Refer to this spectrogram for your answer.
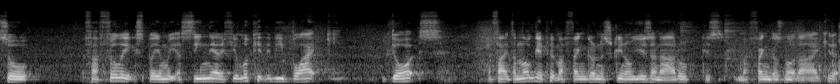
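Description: With a strong Scottish accent and light background noise, a man at a medium pitch speaks at a very fast pace with fairly even intonation. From Scotland, Ayrshire; Scotland. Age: 30s. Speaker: sheep farmer and vlogger. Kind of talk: farm vlog tutorial. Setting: on the farm, scanning sheep. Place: farm machine.

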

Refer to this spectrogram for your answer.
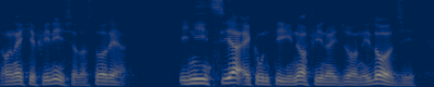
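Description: On a very clean recording with a silent background, a man talks at a moderate pace with a medium pitch and lively intonation. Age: 60s. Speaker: paint distributor owner. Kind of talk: testimony.

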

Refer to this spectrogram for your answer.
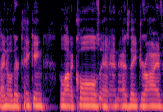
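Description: A man with a fairly high pitch speaks at a moderate pace in a somewhat breathy, monotone, flat way. The background is quiet. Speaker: council member. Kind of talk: council meeting report. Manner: quiet, low-volume speaking.

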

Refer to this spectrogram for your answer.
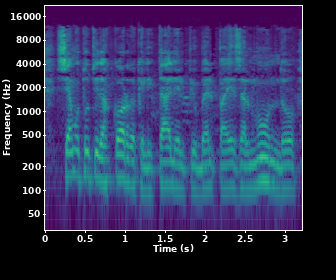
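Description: Amid light background noise, a man talks at a very fast pace with a medium pitch and ordinary pitch variation. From Italy, Bologna; Italy. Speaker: psychologist and life coach; life coach. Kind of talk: interview. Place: home room. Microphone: webcam.

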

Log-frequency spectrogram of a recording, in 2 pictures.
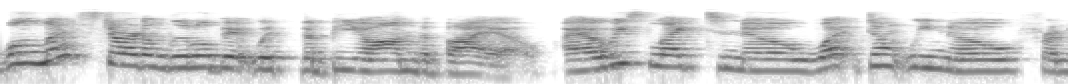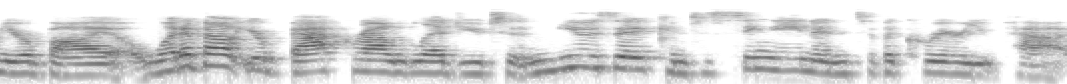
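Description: A woman speaks at a moderate pace with hardly any pauses, her pitch fairly high and her intonation lively. Loudness swings widely against a quiet background. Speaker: moderator and voice teacher. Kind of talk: moderated interview. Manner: warm and enthusiastic. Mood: warm, appreciative. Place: home room. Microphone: video call.

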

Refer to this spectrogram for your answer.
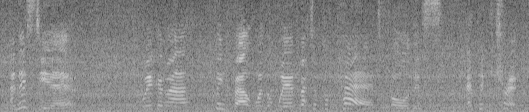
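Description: A woman keeps to a moderate pace despite loud background noise. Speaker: vlogger. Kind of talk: casual vlog chat. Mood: cheerful, upbeat. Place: boat. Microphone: lapel.

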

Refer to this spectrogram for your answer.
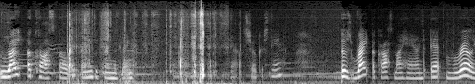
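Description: Speech comes very slowly over music playing in the background. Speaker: vlogger. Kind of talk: casual vlog chat. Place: home room. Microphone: phone near.

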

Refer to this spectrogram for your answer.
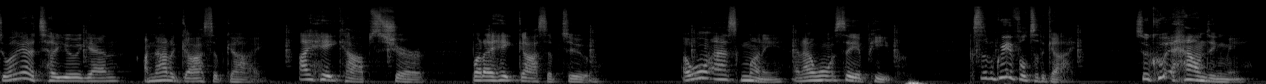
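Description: A gruff, put-on character voice at a middle pitch, with very wide pitch swings, a moderate pace and long, frequent pauses. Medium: game stream. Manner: gruff, blunt.

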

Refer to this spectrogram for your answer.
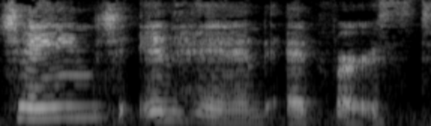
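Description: Here a woman is talking. Her pitch swings very widely. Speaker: vlogger leading prayer. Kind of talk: fervent prayer. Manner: earnest, warm, pleading, repeating 'Father' with heartfelt emphasis; casual, chatty, animated. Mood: warm, emotional, heartfelt. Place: kitchen. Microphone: phone near.

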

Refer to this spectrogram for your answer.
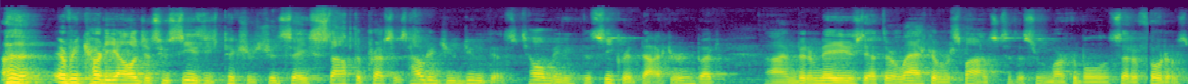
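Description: A man at medium pitch with an American accent, moderate pace, hardly any pauses, and audible room echo. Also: ordinary pitch variation. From US Midwest, northern Wisconsin. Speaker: physician. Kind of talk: conference talk. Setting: stage with audience. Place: hall.

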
